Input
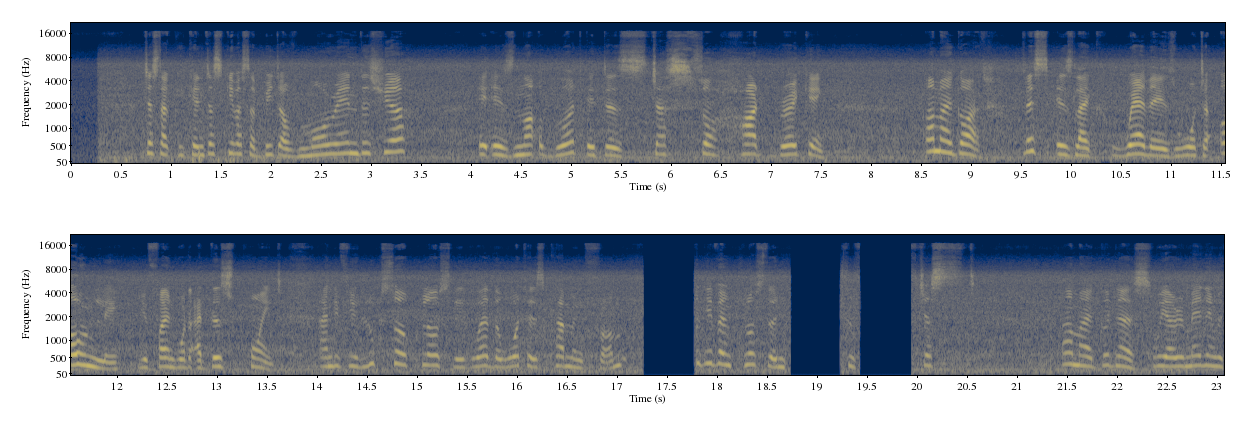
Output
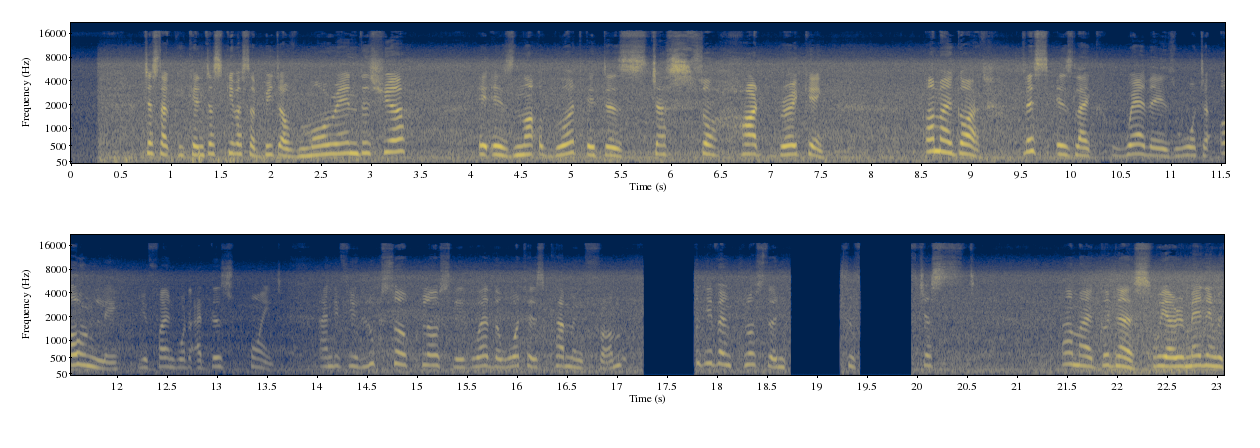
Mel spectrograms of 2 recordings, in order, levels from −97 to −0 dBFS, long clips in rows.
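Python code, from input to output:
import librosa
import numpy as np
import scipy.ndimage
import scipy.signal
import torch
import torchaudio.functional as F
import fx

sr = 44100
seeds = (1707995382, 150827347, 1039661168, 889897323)

y = fx.gain(x, sr, db=fx.line((9.51, 6.0), (10.6, -2.5), (11.5, -2.5), (12.59, -13.0), (13.66, -13.0), (14.62, -1.0), (21.41, -1.0), (21.98, 7.5)))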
